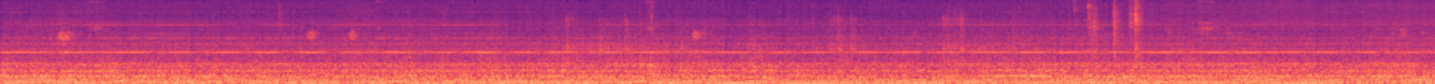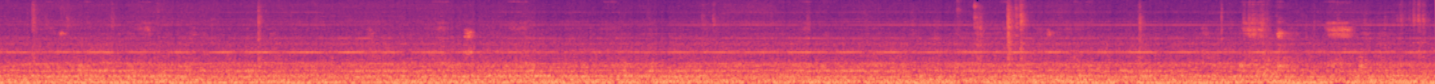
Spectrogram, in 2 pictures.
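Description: Freight train locomotive running at speed, heard from inside the cab: a steady rumble of wheels on the track, with a steady high tone over it.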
